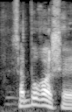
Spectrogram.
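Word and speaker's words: Saporoshche (Запорожье): Ihr habt Champions League zu Hause bei einer Mannschaft, wo du mir jetzt schon mal sagen kannst, wie ich das im Fernsehen aussprechen soll. Saporoshche. – Saporoshche, ja. – Klingt das gut? – So würde ich es auch sagen.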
